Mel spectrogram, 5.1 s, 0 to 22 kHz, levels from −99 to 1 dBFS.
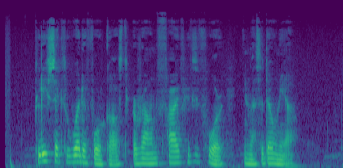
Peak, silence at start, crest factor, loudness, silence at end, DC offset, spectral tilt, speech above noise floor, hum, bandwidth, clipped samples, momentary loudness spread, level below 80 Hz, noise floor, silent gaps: -16 dBFS; 0.15 s; 18 dB; -33 LUFS; 0.7 s; under 0.1%; -6 dB/octave; 32 dB; none; 14.5 kHz; under 0.1%; 9 LU; -60 dBFS; -64 dBFS; none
